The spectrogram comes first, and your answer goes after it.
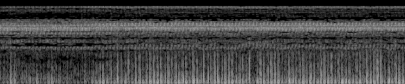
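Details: Grasshopper calling in a local forest, giving an unbroken high, hissing trill at an even level from start to finish, with soft low-pitched rumble and faint crackles underneath.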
